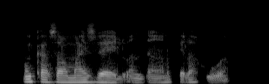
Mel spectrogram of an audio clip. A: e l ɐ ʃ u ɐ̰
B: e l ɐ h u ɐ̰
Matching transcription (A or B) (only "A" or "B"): B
